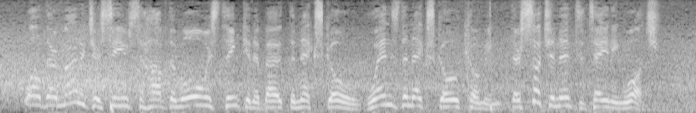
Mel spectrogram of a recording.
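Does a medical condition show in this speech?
No.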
